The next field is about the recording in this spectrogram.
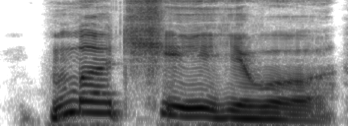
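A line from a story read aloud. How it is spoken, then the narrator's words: Hoarse wheeze from behind. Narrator (Russian): просипел кто-то сзади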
